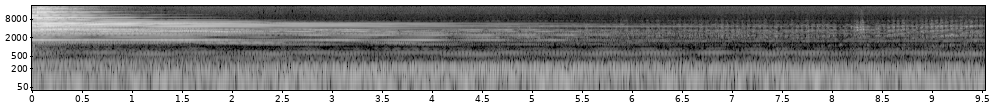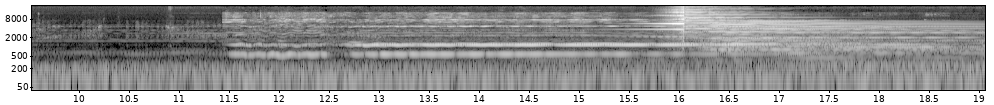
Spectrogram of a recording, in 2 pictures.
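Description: A single clear, crystal-like bell ding rings out near the end, its bright tone lingering over a low, steady rumbling drone amid shimmering, echoing electronic tones.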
